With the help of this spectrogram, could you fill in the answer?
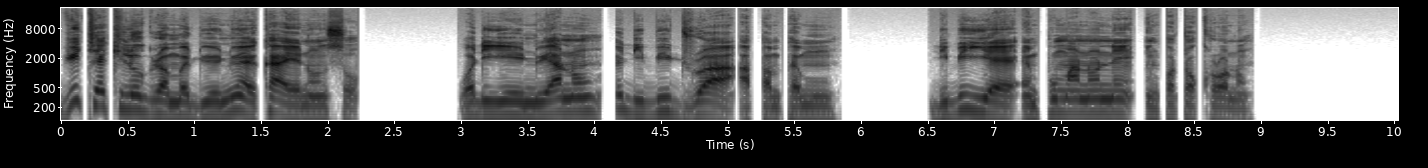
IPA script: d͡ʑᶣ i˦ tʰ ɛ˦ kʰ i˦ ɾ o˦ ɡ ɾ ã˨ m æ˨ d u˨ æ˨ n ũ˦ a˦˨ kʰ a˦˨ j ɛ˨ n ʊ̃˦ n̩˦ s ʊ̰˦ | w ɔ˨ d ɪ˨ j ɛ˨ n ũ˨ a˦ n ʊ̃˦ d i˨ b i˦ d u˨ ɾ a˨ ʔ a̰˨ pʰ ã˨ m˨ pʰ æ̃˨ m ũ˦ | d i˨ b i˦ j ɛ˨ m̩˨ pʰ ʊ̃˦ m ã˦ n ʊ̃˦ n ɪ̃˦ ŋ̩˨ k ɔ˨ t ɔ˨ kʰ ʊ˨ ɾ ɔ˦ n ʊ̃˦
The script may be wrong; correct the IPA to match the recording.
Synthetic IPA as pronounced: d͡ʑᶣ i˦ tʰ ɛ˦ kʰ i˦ l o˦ ɡ ɾ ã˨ m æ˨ d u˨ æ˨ n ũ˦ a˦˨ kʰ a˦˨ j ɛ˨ n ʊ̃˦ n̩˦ s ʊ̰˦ | w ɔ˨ d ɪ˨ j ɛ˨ n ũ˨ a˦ n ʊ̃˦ d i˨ b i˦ d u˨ ɾ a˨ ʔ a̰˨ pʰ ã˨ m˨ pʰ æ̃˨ m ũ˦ | d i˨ b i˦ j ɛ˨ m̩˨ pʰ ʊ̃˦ m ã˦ n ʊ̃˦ n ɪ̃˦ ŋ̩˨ k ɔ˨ t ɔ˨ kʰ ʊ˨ ɾ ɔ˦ n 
